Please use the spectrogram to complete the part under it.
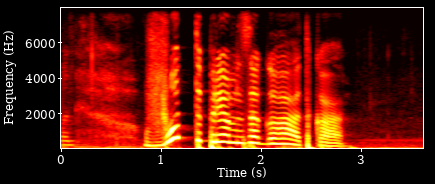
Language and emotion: Russian, positive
